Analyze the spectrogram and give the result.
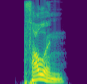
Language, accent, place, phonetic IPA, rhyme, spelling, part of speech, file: German, Germany, Berlin, [ˈp͡faʊ̯ən], -aʊ̯ən, Pfauen, noun, De-Pfauen.ogg
- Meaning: plural of Pfau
